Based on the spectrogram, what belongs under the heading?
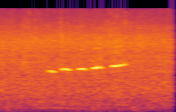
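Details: A bulbul with a loud voice: a short phrase of five pure whistled notes that step slightly upward in pitch, the last one longest, over steady background hiss.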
